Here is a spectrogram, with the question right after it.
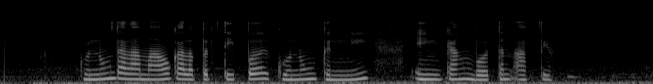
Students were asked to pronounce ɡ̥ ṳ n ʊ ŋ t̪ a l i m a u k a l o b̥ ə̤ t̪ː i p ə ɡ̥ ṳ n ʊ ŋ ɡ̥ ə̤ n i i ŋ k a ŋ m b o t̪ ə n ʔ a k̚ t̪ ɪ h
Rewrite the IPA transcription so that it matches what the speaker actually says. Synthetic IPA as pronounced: ɡ̥ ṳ n ʊ ŋ t̪ a l a m a u k a l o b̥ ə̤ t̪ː i p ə ɡ̥ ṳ n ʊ ŋ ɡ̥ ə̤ n i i ŋ k a ŋ m b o t̪ ə n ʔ a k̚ t̪ ɪ f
